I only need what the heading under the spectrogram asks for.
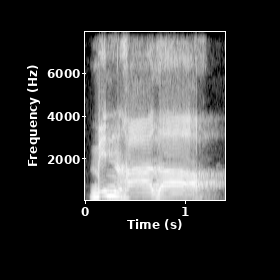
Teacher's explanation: من ھذا، نون ساکن ہے، اس کے بعد ہا ہے. نون ساکن کے بعد اگر ہا آ جائے تو نون کو ظاہر کر کے پڑھا جاتا ہے. ایسا نہیں پڑھنا من ھذا، یہ غلط ہو جائے گا.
